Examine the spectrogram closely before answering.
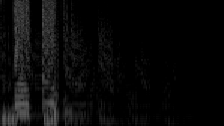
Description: Reward Mid; Lethal Company

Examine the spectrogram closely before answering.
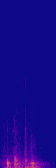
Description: Grab Cardboard Box

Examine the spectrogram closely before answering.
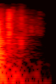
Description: Gravel Wet

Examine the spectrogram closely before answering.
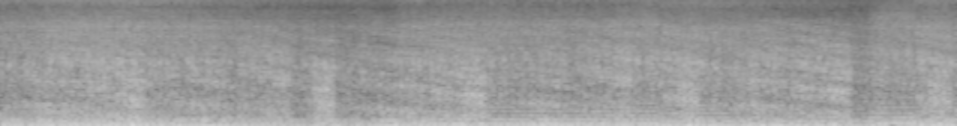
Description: shock beam; Lethal Company

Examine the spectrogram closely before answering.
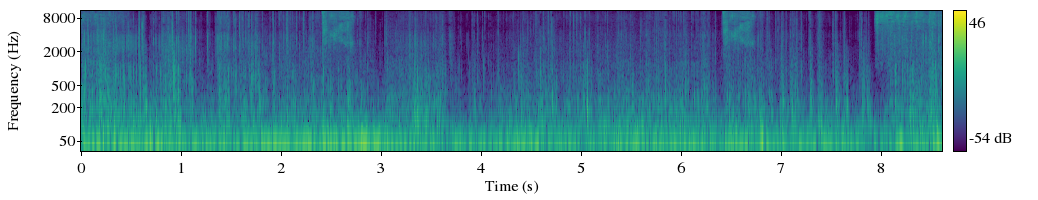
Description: Cling To Player; Lethal Company

